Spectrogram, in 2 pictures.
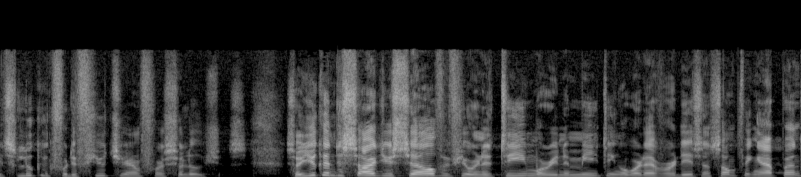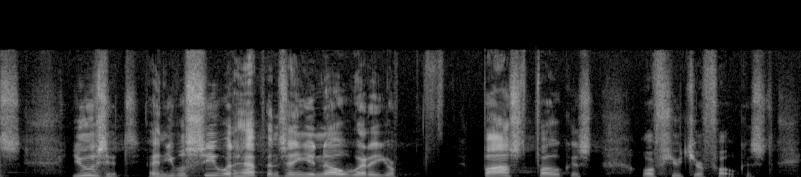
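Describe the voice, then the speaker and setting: A man's high-pitched voice in a Dutch accent at a very fast pace. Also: ordinary pitch variation, quiet background. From Netherlands, Zeeland; Netherlands. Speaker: professor of software engineering; conference speaker. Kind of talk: conference talk. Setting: stage with audience. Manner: halting. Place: hall. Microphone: headset.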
